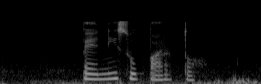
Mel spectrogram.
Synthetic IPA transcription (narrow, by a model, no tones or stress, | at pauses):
pɛnisupart̪ɔ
